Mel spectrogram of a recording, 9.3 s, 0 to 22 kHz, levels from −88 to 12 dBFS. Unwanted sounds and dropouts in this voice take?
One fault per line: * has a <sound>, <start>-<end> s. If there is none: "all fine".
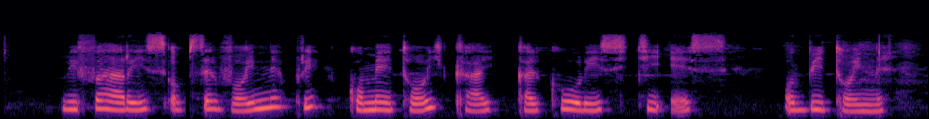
* has a dropout, 1.8-1.9 s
